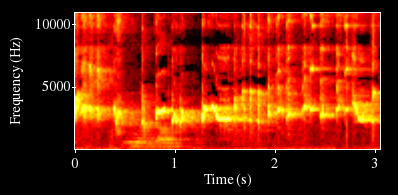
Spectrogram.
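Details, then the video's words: Rich warbling from a Chestnut-capped thrush, a flowing run of connected whistles wavering at mid pitch with brief harsher notes near the start. "anis kembang bang jago nyanyi"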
